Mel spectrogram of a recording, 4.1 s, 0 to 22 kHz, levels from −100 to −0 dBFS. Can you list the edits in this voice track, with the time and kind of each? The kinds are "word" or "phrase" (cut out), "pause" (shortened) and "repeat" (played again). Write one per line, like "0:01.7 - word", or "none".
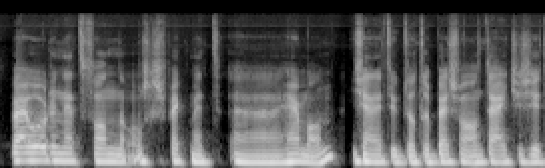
0:02.6 - pause

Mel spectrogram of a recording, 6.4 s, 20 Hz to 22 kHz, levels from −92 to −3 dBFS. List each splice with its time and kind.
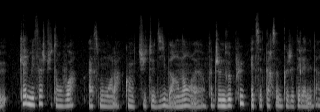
0:02.5 - pause

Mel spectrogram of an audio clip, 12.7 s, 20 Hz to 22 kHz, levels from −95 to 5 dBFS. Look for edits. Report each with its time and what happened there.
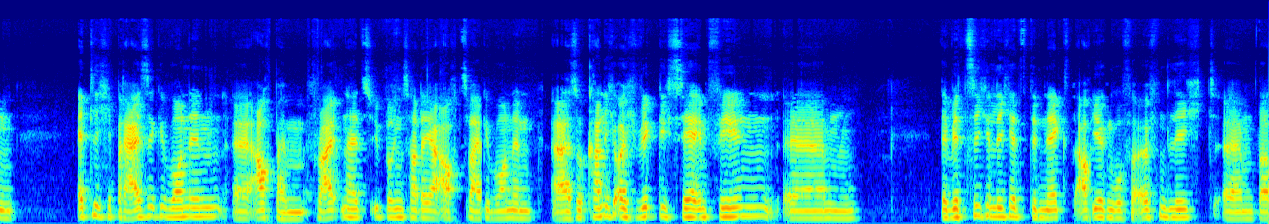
0:03.1 - word
0:04.8 - word
0:05.4 - pause
0:10.9 - word

